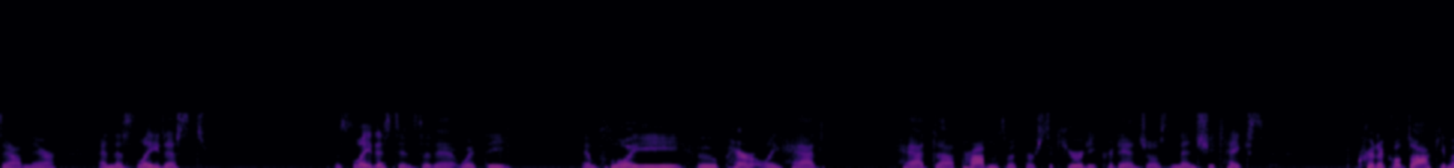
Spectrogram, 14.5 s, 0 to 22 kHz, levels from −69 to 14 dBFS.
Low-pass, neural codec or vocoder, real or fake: 7.2 kHz; none; real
